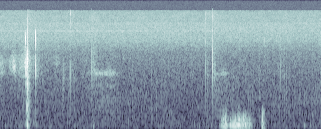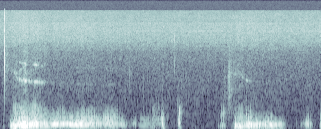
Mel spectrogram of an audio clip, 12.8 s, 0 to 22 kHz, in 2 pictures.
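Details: Quiet room with low gurgling and rumbling bursts from the belly after 23 hours without food: hunger-related stomach rumbling (borborygmi), a normal bowel sound.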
